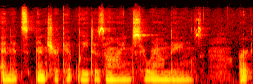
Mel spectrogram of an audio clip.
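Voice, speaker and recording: Soft-spoken and very deep in pitch, a woman talks at a moderate pace amid noticeable background noise. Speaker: ASMR content creator. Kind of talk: ASMR bedtime story book reading for sleep. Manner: soft-spoken, relaxing.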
